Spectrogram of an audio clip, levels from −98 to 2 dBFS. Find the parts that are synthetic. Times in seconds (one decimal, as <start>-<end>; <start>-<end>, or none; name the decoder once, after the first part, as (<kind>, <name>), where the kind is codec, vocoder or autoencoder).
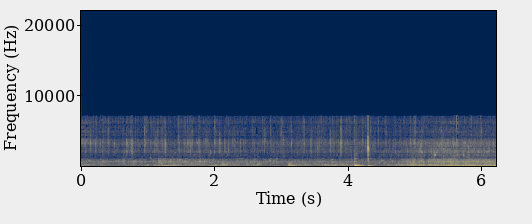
1.0-1.5 (vocoder, Vocos); 3.5-4.4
